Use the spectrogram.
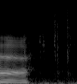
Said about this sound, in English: You can hear my typing. My keyboard is really loud. I love this keyboard. It is a Rocat that Vulcan is what it's called. It is really nice keyboard.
